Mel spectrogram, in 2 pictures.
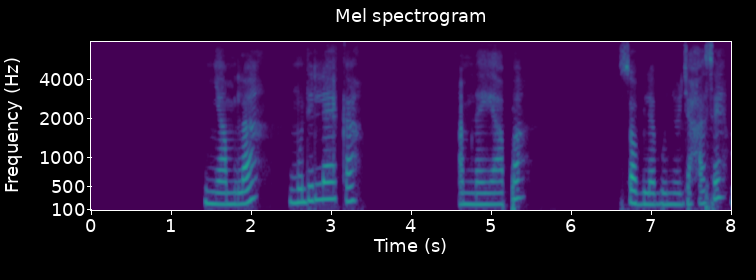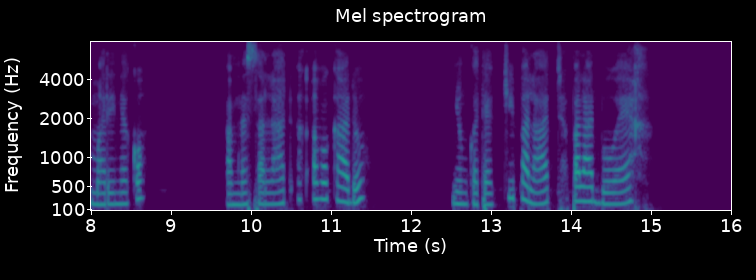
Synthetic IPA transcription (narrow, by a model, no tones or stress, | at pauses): ɲamlɐ | mudilɛkːɐ | ʔɐmnɐjapːɐ | sɔblɛbuɲuɟaxasɛmɐɾinɐkɔ | ʔɐmnɐsalaːtɐkɐvɔkaːdɔ | ɲuŋkɔtɛk̚t͡ʃipalaːtpɐlaːt̚bɔwɛːx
